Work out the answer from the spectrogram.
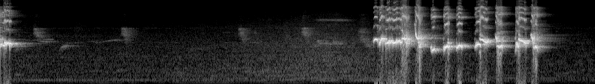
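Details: An orange-headed thrush, North Bali, sings for other birds to copy and answer; soft scattered notes at first, then a dense, loud series of quick whistled and warbled phrases.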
